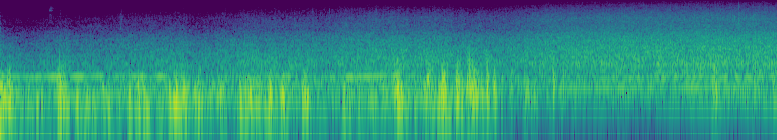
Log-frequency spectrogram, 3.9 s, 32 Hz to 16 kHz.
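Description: A vintage GE W22 box fan runs on high, giving a steady, close whooshing rush of air with a low motor hum and a slightly wavering, fluttering texture.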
